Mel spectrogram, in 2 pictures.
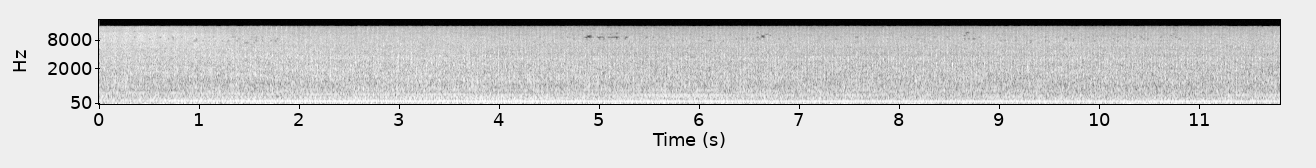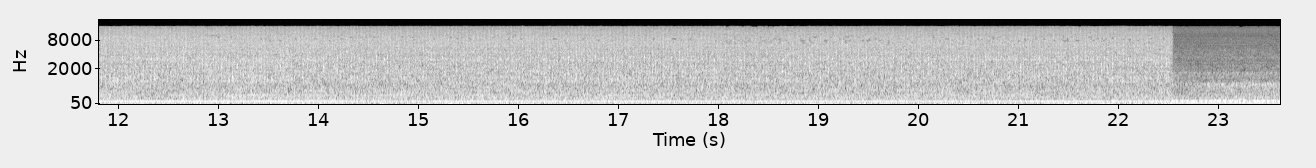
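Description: Wind rushes loudly past a small plane.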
